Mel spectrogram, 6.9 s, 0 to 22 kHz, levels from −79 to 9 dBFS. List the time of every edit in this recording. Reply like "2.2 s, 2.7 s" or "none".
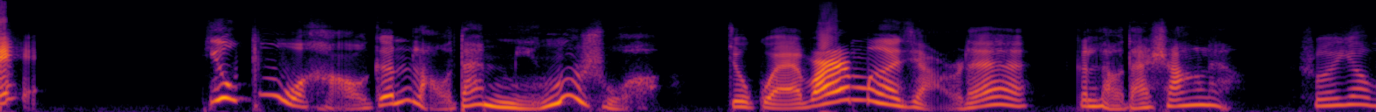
3.5 s, 5.2 s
